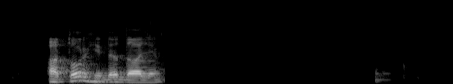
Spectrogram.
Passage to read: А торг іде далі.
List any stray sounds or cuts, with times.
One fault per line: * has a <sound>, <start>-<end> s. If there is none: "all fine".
all fine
